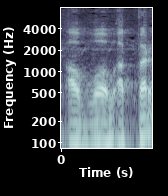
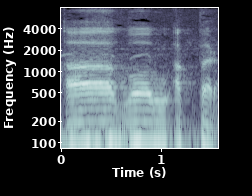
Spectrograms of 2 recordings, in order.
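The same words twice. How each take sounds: First: The first vowel is said short. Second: The first vowel is drawn out long. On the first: It states that God is the greatest. The speaker calls it right. "kan jelas itu kalam khobar" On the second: It asks whether God is the greatest. The speaker calls it wrong. "coba panjang. Jadi istifham kan?"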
